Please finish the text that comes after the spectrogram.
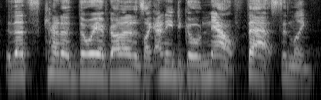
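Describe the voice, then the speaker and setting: A man in his twenties chatting casually as co-host, animated and laughing easily, swearing for emphasis. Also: fairly high pitch, fast. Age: 20s. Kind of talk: casual chat.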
